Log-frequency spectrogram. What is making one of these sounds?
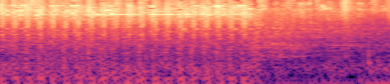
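A heavy gun fires in a rapid, roaring burst.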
